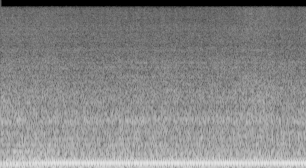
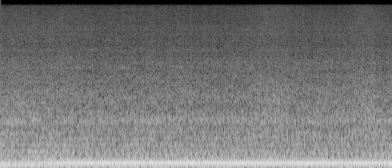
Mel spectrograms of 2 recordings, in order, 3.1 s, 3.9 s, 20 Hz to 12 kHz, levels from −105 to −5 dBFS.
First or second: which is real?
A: first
